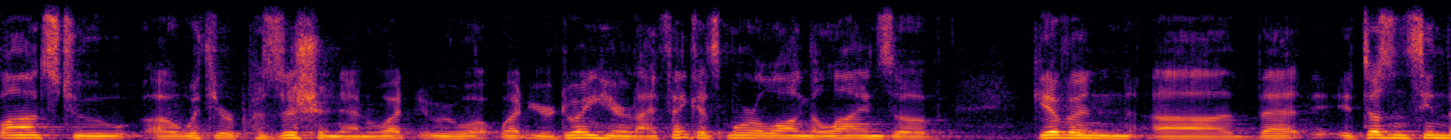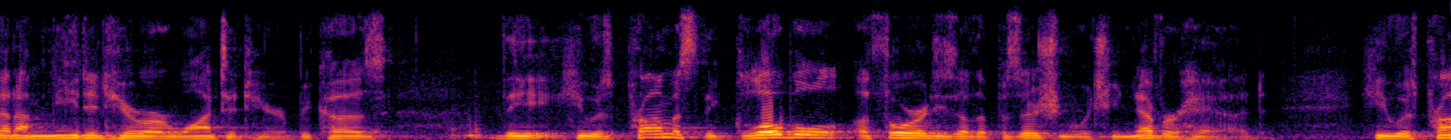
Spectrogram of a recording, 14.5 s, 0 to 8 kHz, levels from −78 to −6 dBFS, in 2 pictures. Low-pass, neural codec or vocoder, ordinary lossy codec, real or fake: 7.2 kHz; none; Opus, 24 kbps; real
